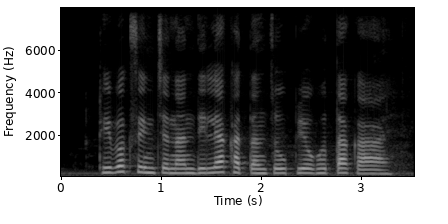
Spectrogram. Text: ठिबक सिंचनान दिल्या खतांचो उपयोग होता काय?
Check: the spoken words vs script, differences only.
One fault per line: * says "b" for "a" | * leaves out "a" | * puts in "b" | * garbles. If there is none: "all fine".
all fine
